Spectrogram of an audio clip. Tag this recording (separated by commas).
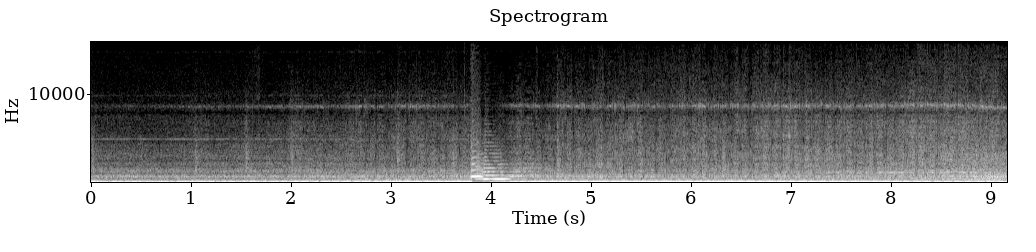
Train, Rail transport, Railroad car, Clickety-clack, Train horn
